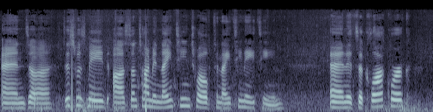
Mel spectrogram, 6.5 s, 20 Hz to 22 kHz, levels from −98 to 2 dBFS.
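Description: Two sharp loud pops, from 1.06 to 1.09 s and 2.17 to 2.20 s, jump around 15 dB above the surrounding audio, which continues underneath. Each is likely a sudden electrical voltage spike, such as static or a switch, shaped briefly by the following circuitry.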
